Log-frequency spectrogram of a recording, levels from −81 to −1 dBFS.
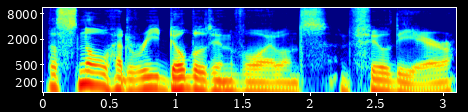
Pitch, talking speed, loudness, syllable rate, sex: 110 Hz, 195 wpm, -19 LUFS, 5.0 syllables/s, male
